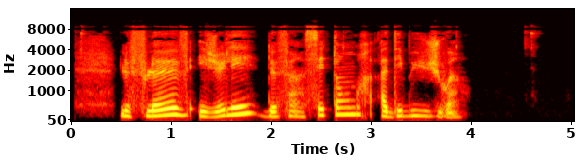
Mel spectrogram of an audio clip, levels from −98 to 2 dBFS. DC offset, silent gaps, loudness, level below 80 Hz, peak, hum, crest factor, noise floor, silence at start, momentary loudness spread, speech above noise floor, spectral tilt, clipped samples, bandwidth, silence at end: under 0.1%; none; -22 LUFS; -70 dBFS; -6 dBFS; none; 18 dB; -85 dBFS; 0.05 s; 19 LU; 63 dB; -4.5 dB/octave; under 0.1%; 9.4 kHz; 0.4 s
